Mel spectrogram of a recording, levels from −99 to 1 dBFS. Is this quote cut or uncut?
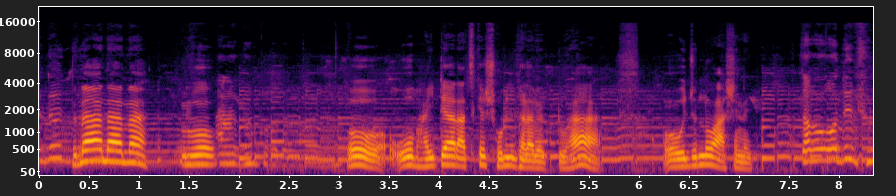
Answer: cut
